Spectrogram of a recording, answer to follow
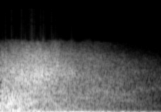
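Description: Whoosh-and-boom transition sound effect: a loud swell of rushing noise over a low rumble, peaking about a second in, then fading away.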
